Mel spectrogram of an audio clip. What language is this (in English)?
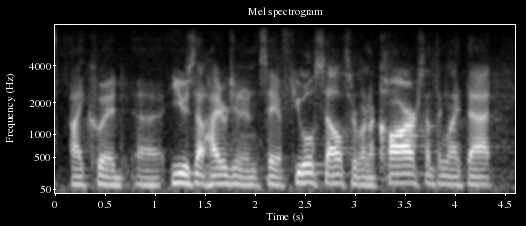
English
